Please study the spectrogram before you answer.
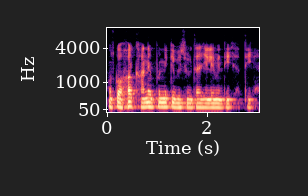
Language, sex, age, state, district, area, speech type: Hindi, male, 30-45, Uttar Pradesh, Ghazipur, rural, spontaneous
